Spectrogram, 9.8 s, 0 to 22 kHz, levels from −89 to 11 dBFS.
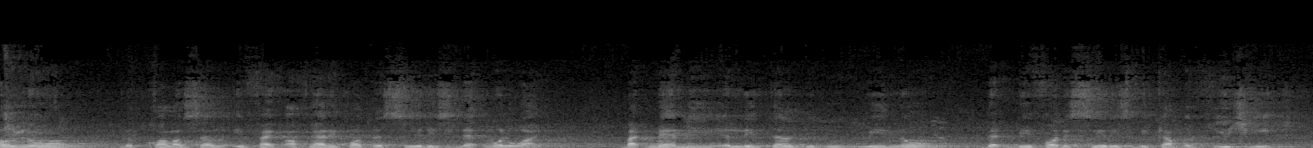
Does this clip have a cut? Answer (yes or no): no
